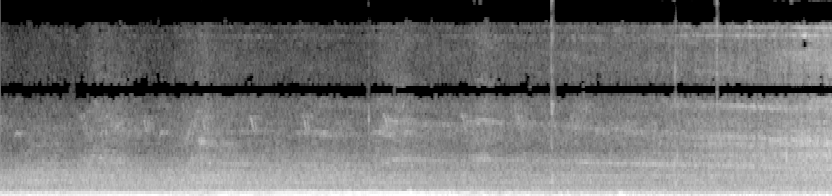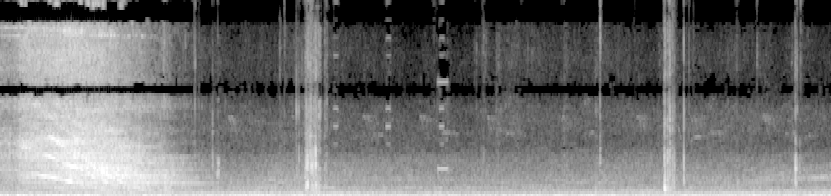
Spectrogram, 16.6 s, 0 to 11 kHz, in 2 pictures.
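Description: Electric RC drag car on a 6S battery at 70% power passing at speed about nine seconds in: a brief high motor whine that drops sharply in pitch as it goes by. A low rumble sits under the first few seconds, and a couple of sharp clicks follow later.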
